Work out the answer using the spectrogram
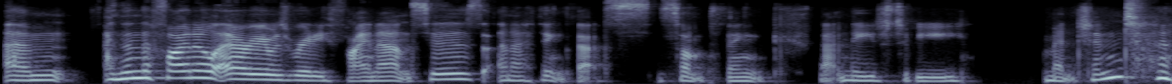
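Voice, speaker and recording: Over a quiet background, a woman with a plain, everyday voice speaks at a fairly low pitch with lively intonation. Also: fairly quick pace. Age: 30s. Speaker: content writer. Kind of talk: casual chat.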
